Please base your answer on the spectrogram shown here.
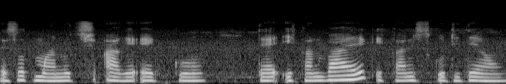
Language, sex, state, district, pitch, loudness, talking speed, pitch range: Chakma, female, Tripura, Dhalai, 175 Hz, -16 LUFS, 130 wpm, 170-180 Hz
